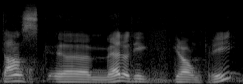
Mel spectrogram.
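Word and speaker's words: Dansk Melodi Grand Prix: So, you won Dansk Melody Grand Prix.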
